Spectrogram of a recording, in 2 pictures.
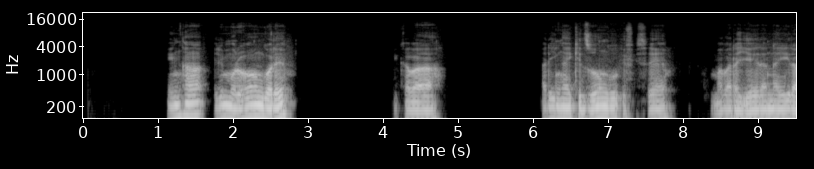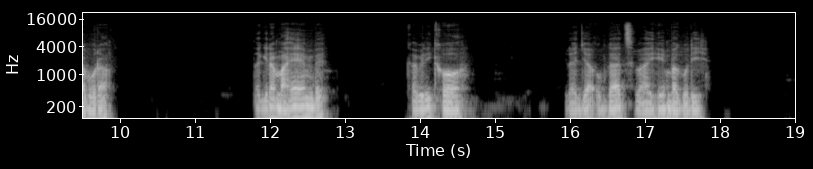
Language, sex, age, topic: Rundi, male, 25-35, agriculture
